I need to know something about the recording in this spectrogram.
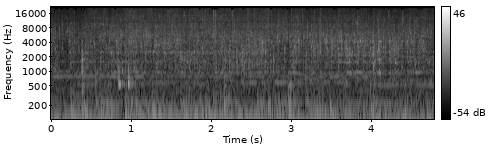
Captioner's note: sizzling sound of frying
